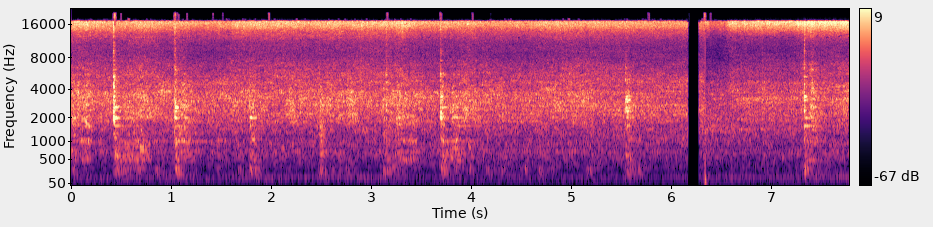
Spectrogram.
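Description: Onion and tomato roast in a pan, a soft steady sizzle broken by repeated scraping clicks of a spatula stirring, with one sharp clunk near the end.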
